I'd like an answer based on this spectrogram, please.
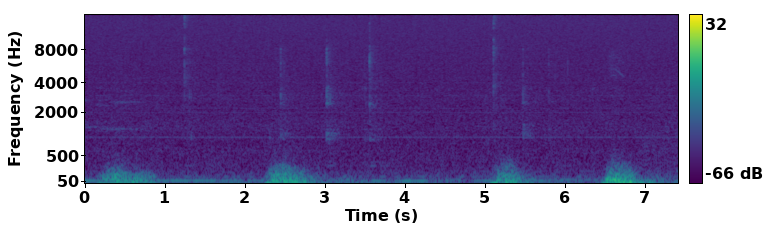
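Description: A few light computer-mouse clicks, with four dull low thumps that are louder than the clicks.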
